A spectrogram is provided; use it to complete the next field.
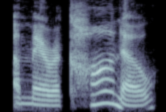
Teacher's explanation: switch the stress to the ca · When I told her to switch the stress to the ka, like Americano, she was never misunderstood again.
